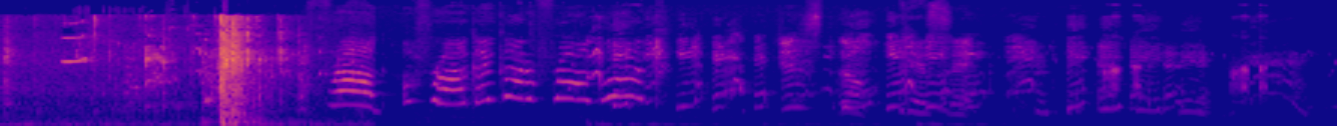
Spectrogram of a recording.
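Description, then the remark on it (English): A door thuds shut with one loud bang after a moment of rustling, then a run of bright, high-pitched children's giggles and squeals fills the rest. “Papa and I are going to record, so y'all go ahead and shut the door.”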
